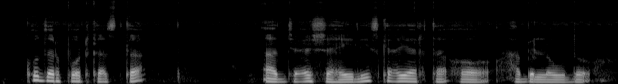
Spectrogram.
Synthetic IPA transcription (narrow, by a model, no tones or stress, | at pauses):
kʰʊd̪ɐrbʰɔːd̪kʰɐst̪kʰɐ | aːd̪̚t͡ʃɛʕɛʃɐɦɛjliːskʰɐʕɪjaːrt̪ʰɐʔɔːhɐbɪlɔwd̪ɔ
